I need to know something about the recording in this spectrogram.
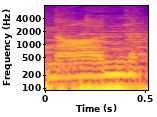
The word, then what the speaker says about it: naan: word because I mean obviously it's spelled n a a n but when I when it hits my ear I I hear n o n like not like it's not bread it's non bread.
